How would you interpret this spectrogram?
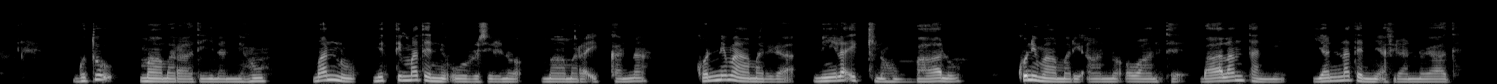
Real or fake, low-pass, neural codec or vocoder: real; 7.2 kHz; none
